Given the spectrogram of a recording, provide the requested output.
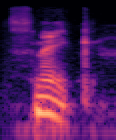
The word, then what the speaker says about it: snake: Y eso se debe a que inconscientemente en nuestro lenguaje, en nuestro vocabulario, nosotros no podemos leer una consonante si es que no tiene una vocal al inicio.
